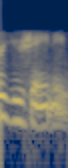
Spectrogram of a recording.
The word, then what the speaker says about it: Eugenie: It would come out as Eugene, Eugenia, and it was never Eugenie, which is really how my name is pronounced.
